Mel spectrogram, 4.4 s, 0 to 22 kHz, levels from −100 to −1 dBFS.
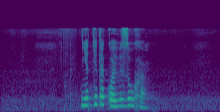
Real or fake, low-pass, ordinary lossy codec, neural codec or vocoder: real; none; none; none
